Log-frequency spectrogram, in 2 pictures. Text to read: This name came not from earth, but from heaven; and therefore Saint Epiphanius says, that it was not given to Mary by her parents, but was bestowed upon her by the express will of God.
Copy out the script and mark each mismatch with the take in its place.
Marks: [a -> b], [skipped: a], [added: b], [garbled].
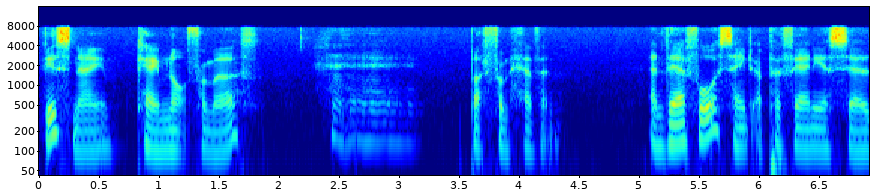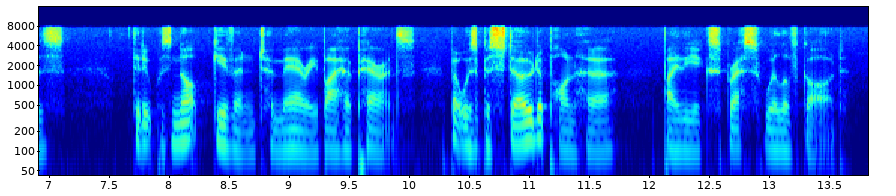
This name came not from earth, but from heaven; and therefore Saint Epiphanius says, that it was not given to Mary by her parents, but was bestowed upon her by the express will of God.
